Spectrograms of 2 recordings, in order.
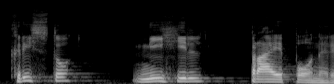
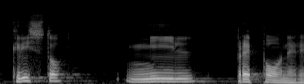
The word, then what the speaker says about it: Christo nihil praeponere: aquela de Cícero é christo nihil praeponere é mas não é essa massa polícia a pronúncia correta Romana é christo nihil praeponere a e vejam que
